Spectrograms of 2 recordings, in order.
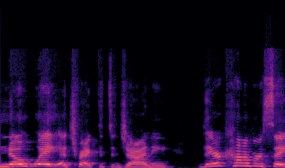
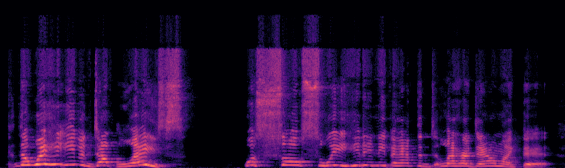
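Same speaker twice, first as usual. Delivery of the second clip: ordinary delivery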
